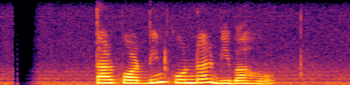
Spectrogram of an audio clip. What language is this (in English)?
Bangla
